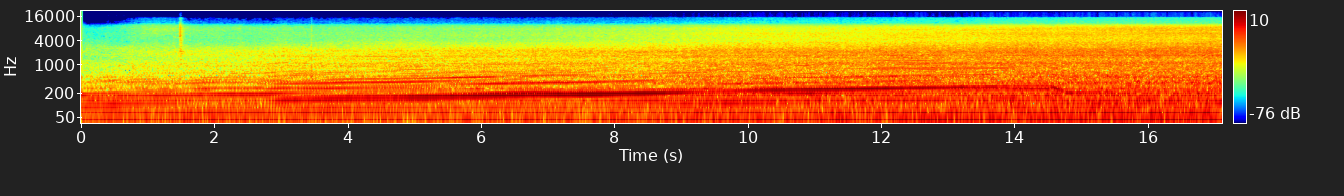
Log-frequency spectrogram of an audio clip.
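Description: A 2007 Infiniti G35 coupe pulls hard on a highway at night, its engine note climbing steadily through a long gear, then dropping at a shift near the end, under constant road and wind roar.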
